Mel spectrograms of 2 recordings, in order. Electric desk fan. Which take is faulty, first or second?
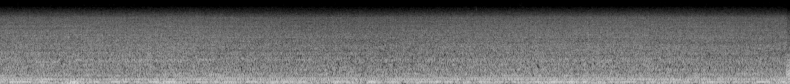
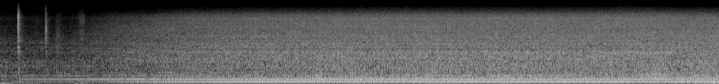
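second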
